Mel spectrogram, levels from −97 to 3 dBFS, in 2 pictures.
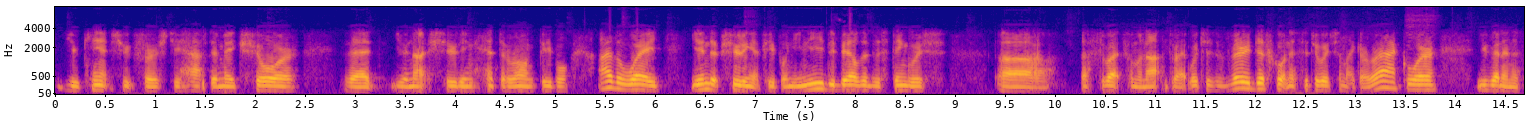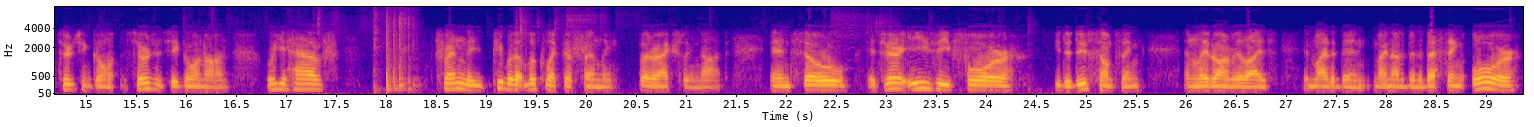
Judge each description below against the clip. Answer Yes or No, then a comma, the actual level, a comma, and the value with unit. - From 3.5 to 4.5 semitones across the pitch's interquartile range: Yes, average, 3.8 semitones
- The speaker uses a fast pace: No, average, 195 wpm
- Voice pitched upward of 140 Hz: No, low, 110 Hz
